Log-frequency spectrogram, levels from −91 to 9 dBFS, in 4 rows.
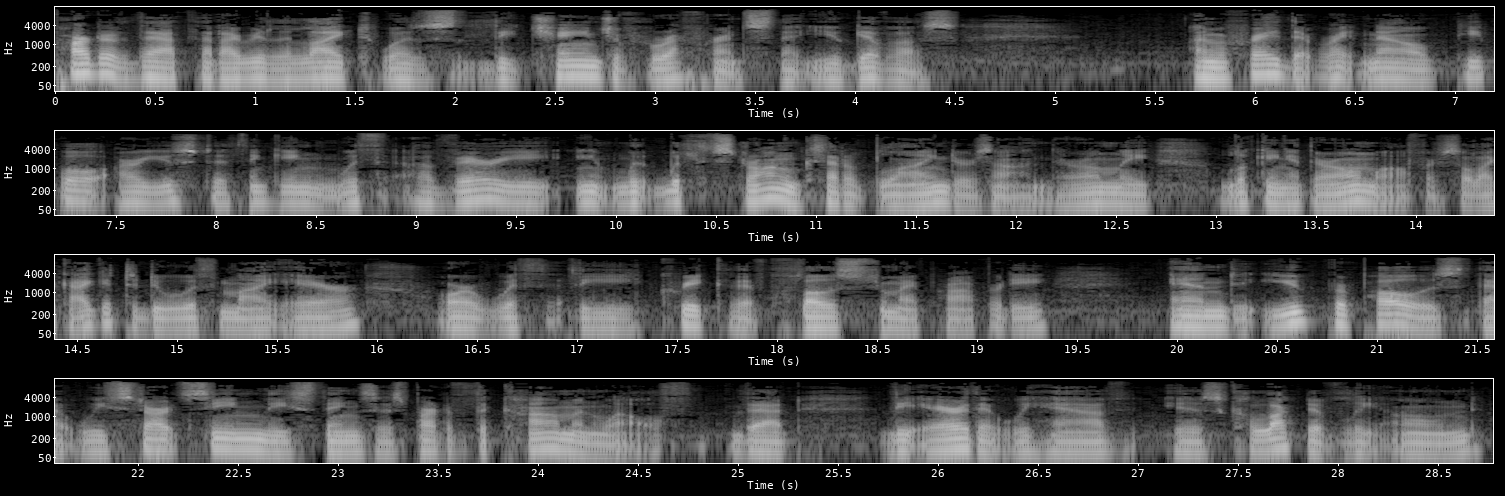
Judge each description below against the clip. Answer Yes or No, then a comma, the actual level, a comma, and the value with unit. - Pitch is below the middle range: Yes, very low, 85 Hz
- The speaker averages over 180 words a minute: No, average, 175 wpm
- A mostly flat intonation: No, average, 3.2 semitones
